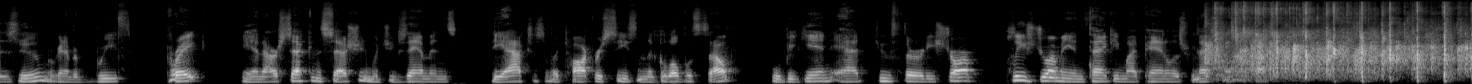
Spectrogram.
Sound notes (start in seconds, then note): 11.9 applause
